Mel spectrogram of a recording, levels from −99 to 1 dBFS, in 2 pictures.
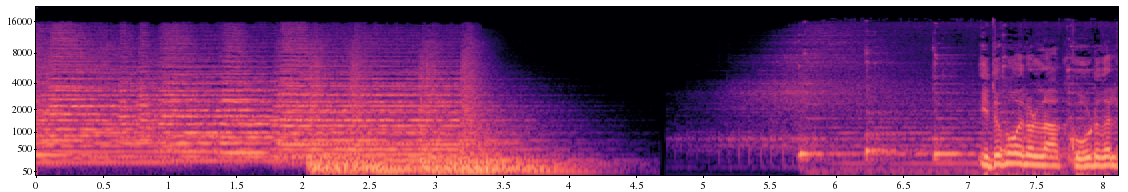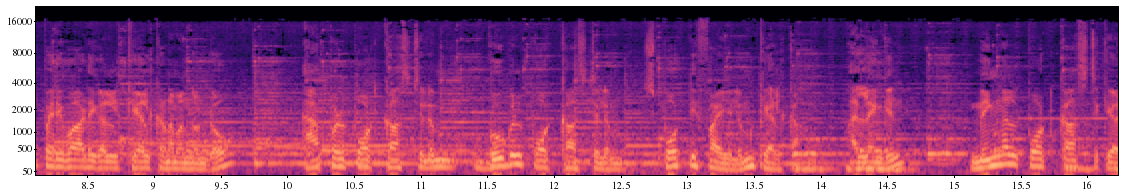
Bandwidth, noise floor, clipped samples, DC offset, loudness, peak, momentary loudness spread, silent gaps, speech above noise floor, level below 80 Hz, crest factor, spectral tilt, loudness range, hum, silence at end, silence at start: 17.5 kHz; -54 dBFS; under 0.1%; under 0.1%; -21 LUFS; -8 dBFS; 10 LU; 4.68-4.72 s; 34 dB; -40 dBFS; 14 dB; -5.5 dB/octave; 7 LU; none; 0 s; 0 s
